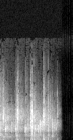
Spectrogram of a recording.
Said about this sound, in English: Come on, let's give the Lord a hand clap for his word.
